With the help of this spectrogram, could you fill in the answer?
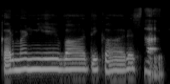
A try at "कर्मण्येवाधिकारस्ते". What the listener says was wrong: Yeah, so but don't wait. If you wait between the two, the nice flow is gone. I can say karmaṇya evādhikāraste. That's one way. Karmaṇya evādhikāraste. There's a pause between the two words. And the other one is karmaṇya evādhikāraste. It's all one word. You see, that's why in Sanskrit over here, it's written one big word. Yeah, karmaṇya evādhikāraste.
